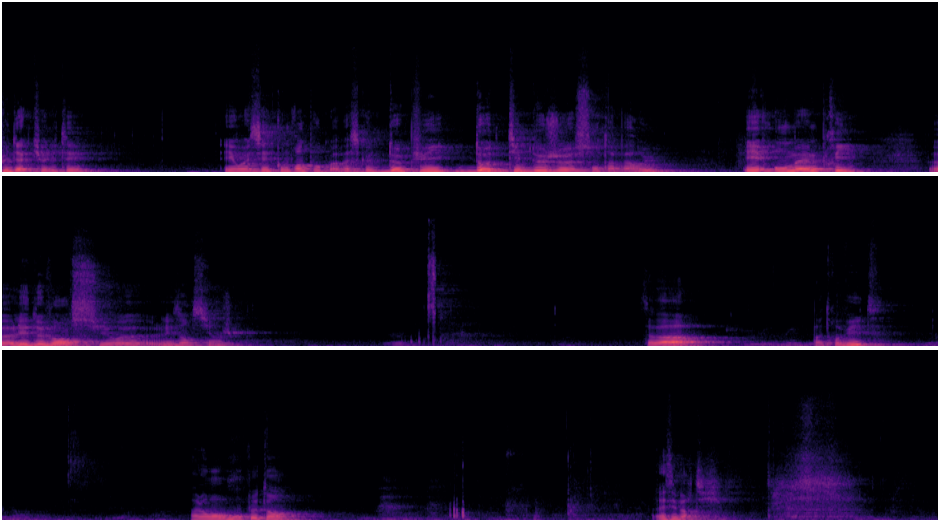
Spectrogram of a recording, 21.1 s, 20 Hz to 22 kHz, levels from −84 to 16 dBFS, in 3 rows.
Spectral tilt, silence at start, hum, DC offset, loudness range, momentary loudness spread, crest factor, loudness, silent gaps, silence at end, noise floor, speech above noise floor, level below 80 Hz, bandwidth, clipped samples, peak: -7.5 dB/octave; 0 s; none; under 0.1%; 13 LU; 24 LU; 22 dB; -32 LUFS; none; 0.65 s; -71 dBFS; 40 dB; -72 dBFS; 13.5 kHz; under 0.1%; -12 dBFS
